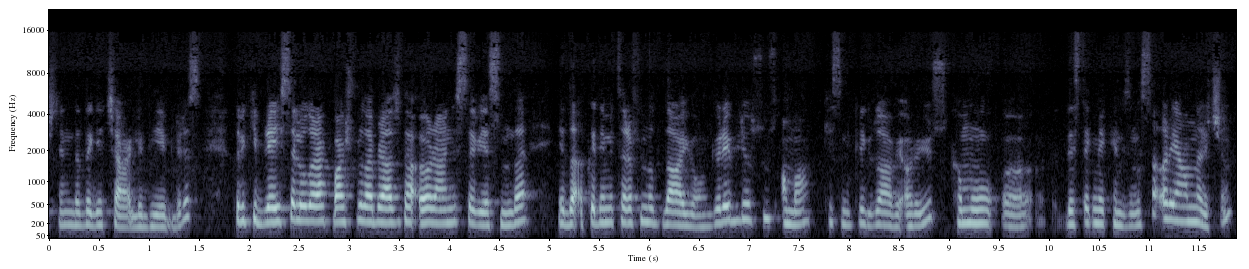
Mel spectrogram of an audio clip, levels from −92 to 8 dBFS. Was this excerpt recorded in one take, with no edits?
yes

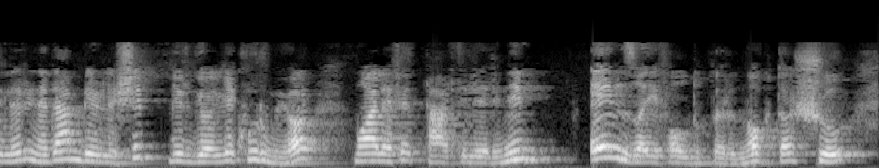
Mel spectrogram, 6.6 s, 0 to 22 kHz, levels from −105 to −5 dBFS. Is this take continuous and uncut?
no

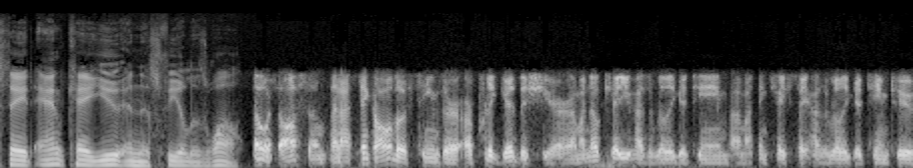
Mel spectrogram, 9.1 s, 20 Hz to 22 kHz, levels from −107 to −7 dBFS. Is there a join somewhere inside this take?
yes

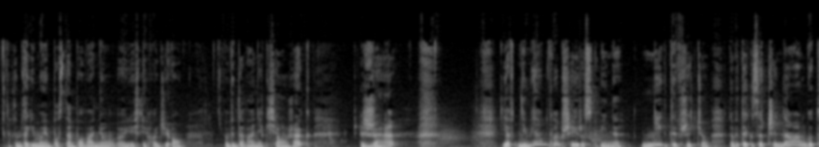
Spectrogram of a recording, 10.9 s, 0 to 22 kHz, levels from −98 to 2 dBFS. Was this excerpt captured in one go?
no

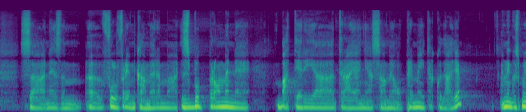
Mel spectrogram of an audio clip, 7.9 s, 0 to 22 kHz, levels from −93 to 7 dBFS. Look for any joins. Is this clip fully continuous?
no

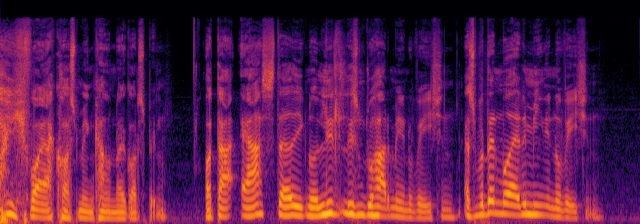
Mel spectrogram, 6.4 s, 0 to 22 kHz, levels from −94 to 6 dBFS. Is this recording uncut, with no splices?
yes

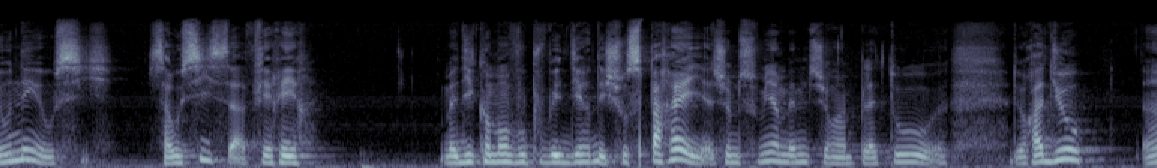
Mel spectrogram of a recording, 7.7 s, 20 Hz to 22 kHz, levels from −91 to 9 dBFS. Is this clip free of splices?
yes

